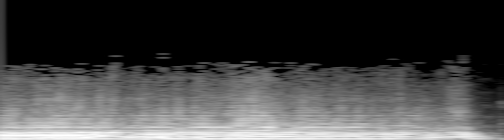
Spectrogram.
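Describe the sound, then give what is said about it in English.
A loud, sustained train horn blares steadily for a couple of seconds, its rich harmonic chord held without a break before cutting off abruptly at the end. “Oh, train horn.”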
